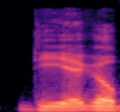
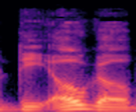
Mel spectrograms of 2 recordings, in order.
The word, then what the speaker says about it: Diogo: Diego Brito. Mm-mm. Oh, Diogo Brito.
